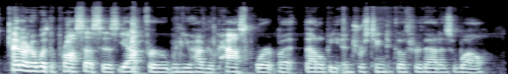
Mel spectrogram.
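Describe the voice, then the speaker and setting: The speech races at a very fast pace in a flat monotone. Background noise is noticeable. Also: woman, fairly low pitch for a woman. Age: 30s. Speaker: livestreamer reading viewer comments. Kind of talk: casual livestream chat. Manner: hesitant, many fillers.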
